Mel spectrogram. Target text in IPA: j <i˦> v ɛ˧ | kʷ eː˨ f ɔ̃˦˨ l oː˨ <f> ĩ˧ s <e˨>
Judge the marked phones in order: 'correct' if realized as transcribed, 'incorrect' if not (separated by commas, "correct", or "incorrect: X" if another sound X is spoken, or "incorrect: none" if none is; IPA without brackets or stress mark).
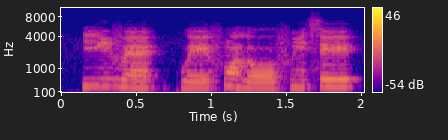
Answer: correct, correct, incorrect: e˦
